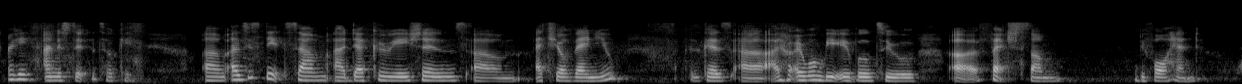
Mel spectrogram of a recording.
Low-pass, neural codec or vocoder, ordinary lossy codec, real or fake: 7.2 kHz; codec, 16 kHz, 4 kbps, X-Codec, HuBERT features, trained on LibriSpeech; none; fake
